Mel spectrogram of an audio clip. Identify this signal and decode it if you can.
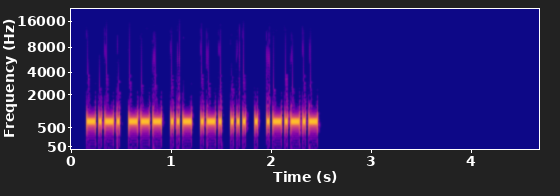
Morse code, heard as a keyed tone, about 37 wpm, 700 Hz. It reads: COURSE.
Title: 4x Word-Spacing - Sentences from Top 500 Words - 40wpm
